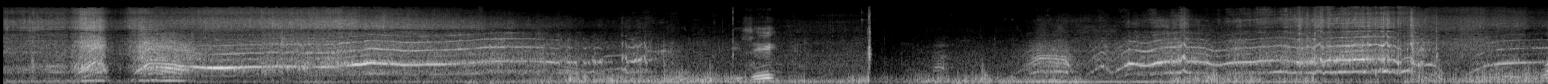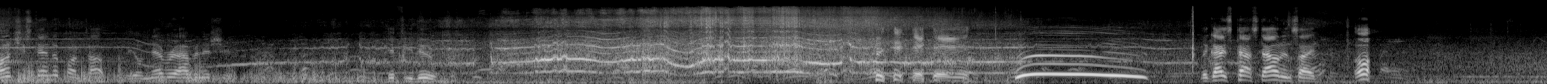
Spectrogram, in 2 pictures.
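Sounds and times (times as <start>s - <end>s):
electric motor whine: 0.1s - 7.0s, 10.0s - 28.4s.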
